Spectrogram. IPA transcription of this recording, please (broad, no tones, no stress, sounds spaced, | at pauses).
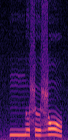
nː ʊ ɬ ɵ ɮ ɔ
